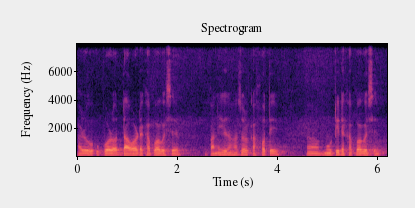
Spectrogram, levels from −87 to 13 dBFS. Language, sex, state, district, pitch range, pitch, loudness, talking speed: Assamese, male, Assam, Kamrup Metropolitan, 115-120 Hz, 115 Hz, -18 LUFS, 125 wpm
